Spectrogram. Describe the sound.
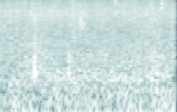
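Rain falls at night as a soft, steady hiss of drops on surfaces, even and unbroken throughout, with no voices.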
